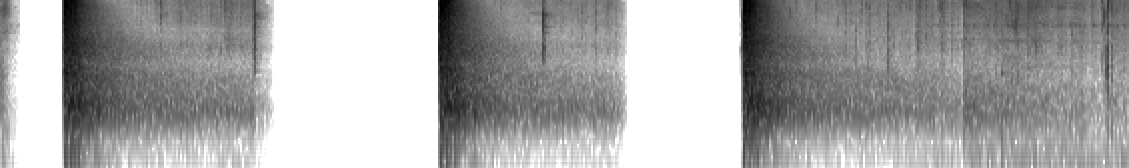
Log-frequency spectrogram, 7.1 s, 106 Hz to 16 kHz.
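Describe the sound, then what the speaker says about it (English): Three loud, sharp shots from a stock Glock 34 pistol with original Glock rifling, firing silver bullets outdoors, spaced about two seconds apart, each with a long ringing decay and no talking. "Now let's put 3 rounds through a stock Glock 34 with the original Glock rifling"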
